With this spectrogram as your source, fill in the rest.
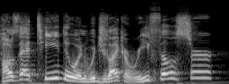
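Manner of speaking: put-on Southern accent. Retelling a waiter offering yet another iced-tea refill, in a Southern accent. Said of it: "except in a Southern accent".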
